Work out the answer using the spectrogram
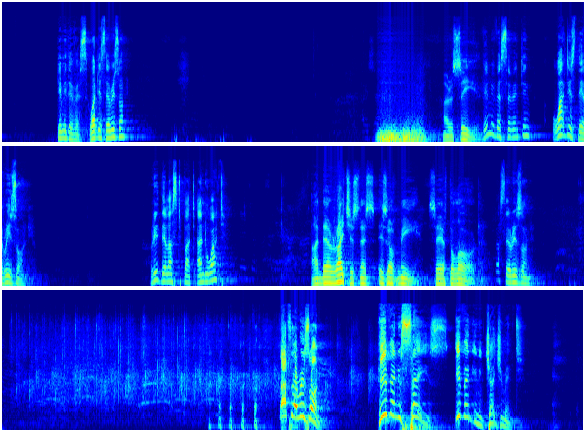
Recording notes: This episode was extracted from our Live Church Services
